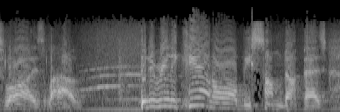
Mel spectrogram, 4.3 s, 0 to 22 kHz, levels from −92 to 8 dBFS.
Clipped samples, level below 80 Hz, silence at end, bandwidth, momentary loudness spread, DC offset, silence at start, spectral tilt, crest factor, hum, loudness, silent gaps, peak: under 0.1%; -66 dBFS; 0 s; 13.5 kHz; 9 LU; under 0.1%; 0 s; -2.5 dB/octave; 20 dB; none; -25 LUFS; none; -6 dBFS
